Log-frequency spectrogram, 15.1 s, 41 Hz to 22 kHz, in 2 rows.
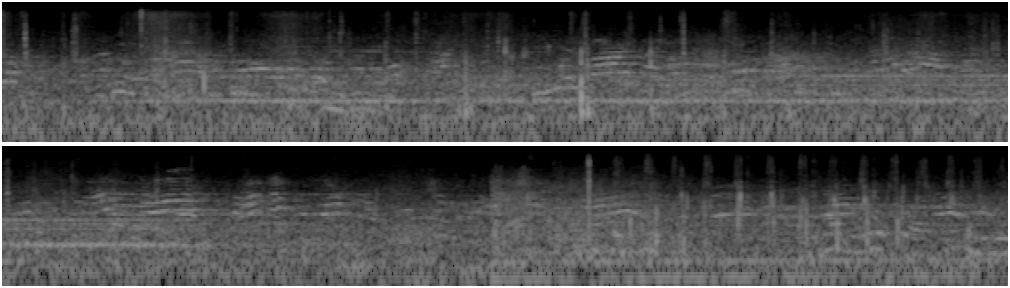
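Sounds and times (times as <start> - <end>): goat crunching cucumber: 0.0 - 8.8, 11.3 - 15.0.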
